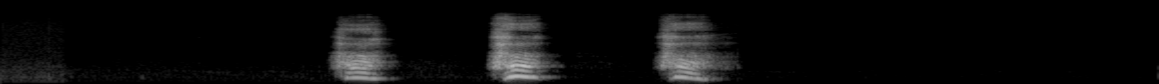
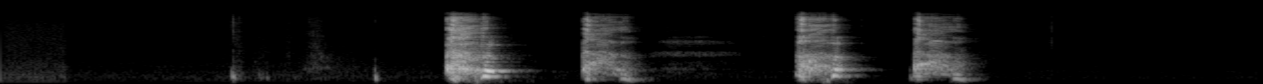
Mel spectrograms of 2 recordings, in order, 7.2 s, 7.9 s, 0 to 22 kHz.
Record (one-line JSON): {"exhalation_length": "7.2 s", "exhalation_amplitude": 14530, "exhalation_signal_mean_std_ratio": 0.25, "cough_length": "7.9 s", "cough_amplitude": 19560, "cough_signal_mean_std_ratio": 0.26, "survey_phase": "alpha (2021-03-01 to 2021-08-12)", "age": "65+", "gender": "Female", "wearing_mask": "No", "symptom_none": true, "smoker_status": "Ex-smoker", "respiratory_condition_asthma": false, "respiratory_condition_other": false, "recruitment_source": "REACT", "submission_delay": "2 days", "covid_test_result": "Negative", "covid_test_method": "RT-qPCR"}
